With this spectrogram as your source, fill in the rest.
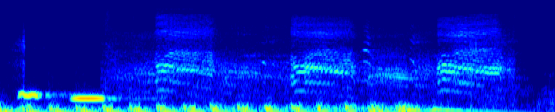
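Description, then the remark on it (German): Three harsh, raspy crow-like caws from a sampled bird call ring out in quick succession over a low, pulsing rhythmic drone, preceded by a couple of brief high whistled tones. “Wenn die Musiker, die dachten dann alle, ja, ich muss eine Hupe samplen und ein Vögelchen, Kuckuck und so.”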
